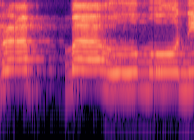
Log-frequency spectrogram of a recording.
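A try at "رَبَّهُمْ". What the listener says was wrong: kenapa ma lagi yang dipanjangkan?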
